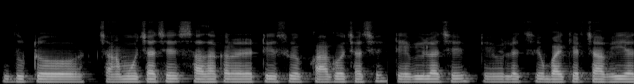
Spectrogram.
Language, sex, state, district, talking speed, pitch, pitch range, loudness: Bengali, male, West Bengal, Dakshin Dinajpur, 140 wpm, 125 Hz, 125-130 Hz, -27 LUFS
